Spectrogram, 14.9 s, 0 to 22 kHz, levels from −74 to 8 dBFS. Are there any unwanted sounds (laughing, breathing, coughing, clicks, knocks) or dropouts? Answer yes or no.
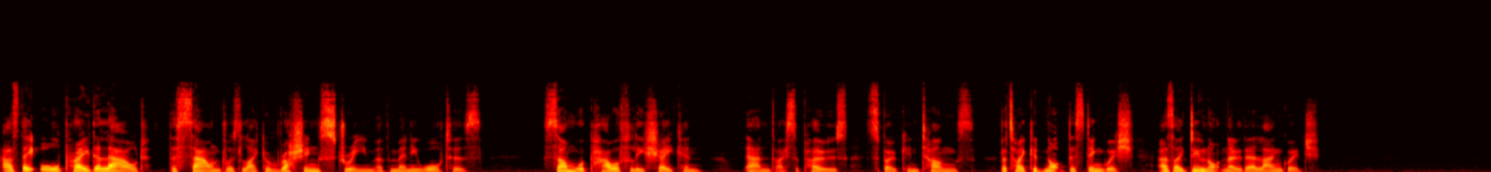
no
